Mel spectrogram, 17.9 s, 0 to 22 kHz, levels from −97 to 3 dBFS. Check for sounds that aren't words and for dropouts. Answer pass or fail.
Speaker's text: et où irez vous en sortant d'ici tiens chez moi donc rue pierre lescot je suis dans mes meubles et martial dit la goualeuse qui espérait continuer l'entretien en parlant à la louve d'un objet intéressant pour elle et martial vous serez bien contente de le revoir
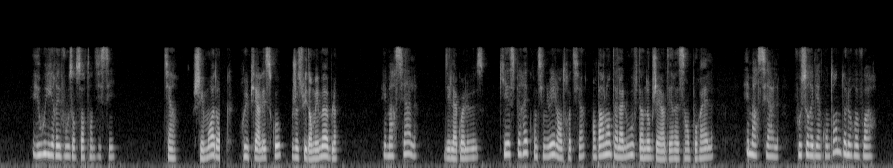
fail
